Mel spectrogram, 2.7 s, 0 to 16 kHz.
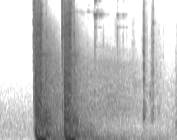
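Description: Two heavy gunshots from a Mini-14 rifle in a shooter video game crack out in quick succession, followed by a few fainter, more distant pops, loud and close with no talk over them.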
